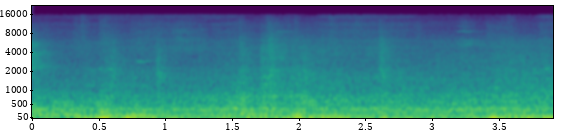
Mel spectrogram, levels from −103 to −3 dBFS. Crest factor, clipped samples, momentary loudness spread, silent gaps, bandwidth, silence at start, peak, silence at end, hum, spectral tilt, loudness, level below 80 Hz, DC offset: 14 dB; under 0.1%; 4 LU; none; 12 kHz; 0 s; -8 dBFS; 0 s; none; -7.5 dB/octave; -26 LUFS; -26 dBFS; under 0.1%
